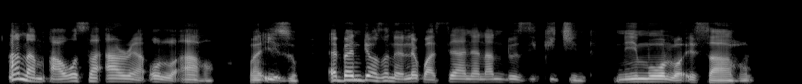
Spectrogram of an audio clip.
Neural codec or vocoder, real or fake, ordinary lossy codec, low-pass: codec, 16 kHz, 2 kbps, X-Codec, HuBERT features, trained on balanced general audio; fake; none; 7.2 kHz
